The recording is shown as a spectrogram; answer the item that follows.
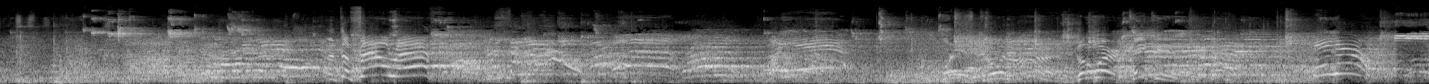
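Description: Basketball game on a hardwood gym court: the ball bouncing as it is dribbled, many short high squeaks of sneakers on the floor, and shouts, all echoing in the gym.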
